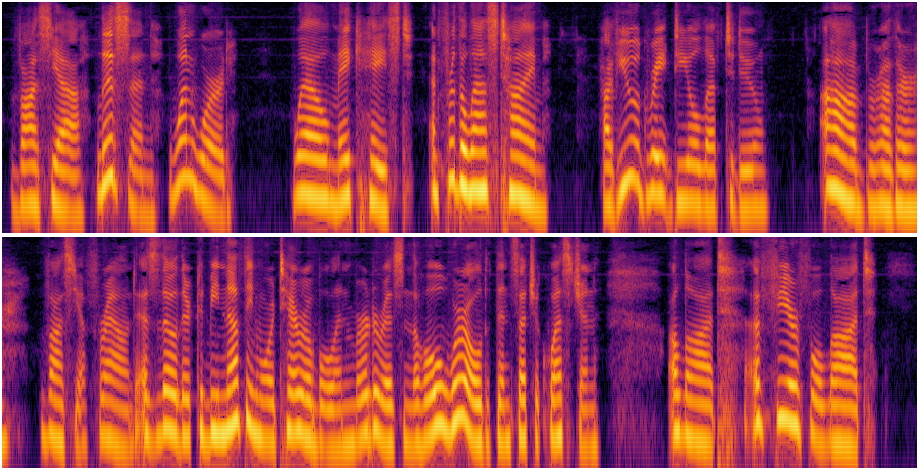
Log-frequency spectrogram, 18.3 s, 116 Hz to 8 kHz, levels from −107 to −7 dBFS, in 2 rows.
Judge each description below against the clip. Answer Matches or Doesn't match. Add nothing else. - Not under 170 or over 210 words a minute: Matches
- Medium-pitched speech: Doesn't match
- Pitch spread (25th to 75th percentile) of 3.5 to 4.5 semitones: Matches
